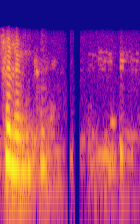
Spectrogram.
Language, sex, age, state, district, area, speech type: Tamil, female, 30-45, Tamil Nadu, Nilgiris, rural, conversation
